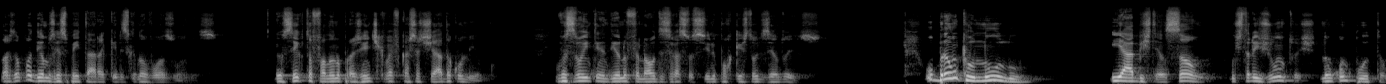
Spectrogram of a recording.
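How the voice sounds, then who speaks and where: A man's fairly high, somewhat breathy voice, animated in tone, at a fairly quick pace broken by long, frequent pauses. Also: ordinary pitch variation. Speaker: teacher and city council candidate. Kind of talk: podcast interview.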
